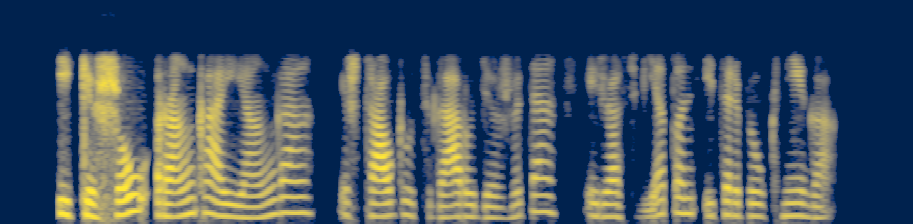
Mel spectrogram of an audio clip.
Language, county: Lithuanian, Kaunas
